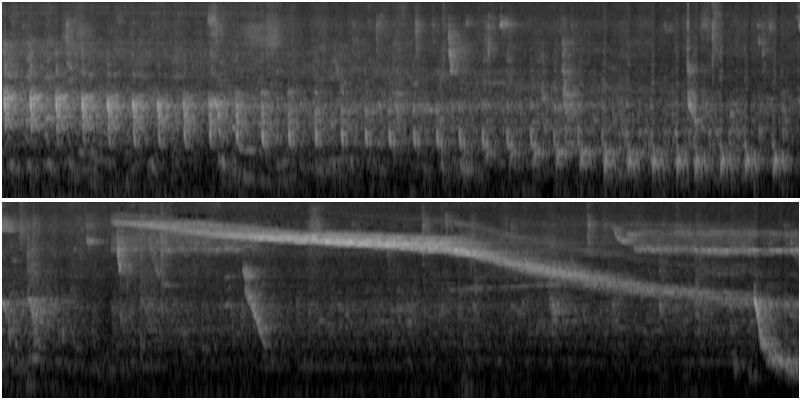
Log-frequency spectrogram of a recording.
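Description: Male Weddell seals calling underwater: a long, rapid pulsing trill gives way to a loud, eerie whistle gliding steadily downward in pitch, with faint clicks and chirps in the background.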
